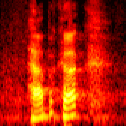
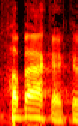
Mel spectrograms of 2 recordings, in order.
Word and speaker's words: Habakkuk: Some people say Habakkuk, and some people say Habakkuk, and Habakkuk is how I'm going to say it today.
